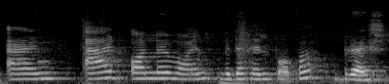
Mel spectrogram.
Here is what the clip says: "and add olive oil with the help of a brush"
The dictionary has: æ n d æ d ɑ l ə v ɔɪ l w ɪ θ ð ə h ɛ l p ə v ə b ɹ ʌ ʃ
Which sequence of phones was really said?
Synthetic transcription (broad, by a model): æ n d æ d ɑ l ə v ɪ l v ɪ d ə h ɛ l p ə p ə b ɹ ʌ ʃ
